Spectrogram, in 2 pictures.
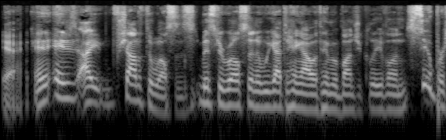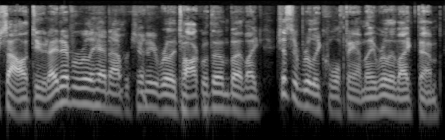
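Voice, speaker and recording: A man's voice: mid-range voice, lively intonation, very fast, hardly any pauses, darkish tone, no room sound, clean studio sound. A man co-hosting a podcast, talking casually and analytically about sport in a blunt, profane, slangy way. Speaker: podcast co-host.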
